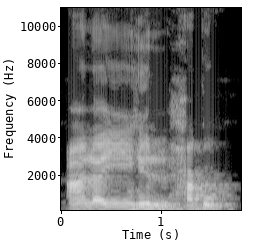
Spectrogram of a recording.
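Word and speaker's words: عَلَيْهِ الْحَقُّ: Misalnya, "alaihil haqqu". " Alaihil haqqu". Nah, di sini ada tashdid, jadi harus ditekan, ya. Tekan dulu, lalu pantulkan.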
